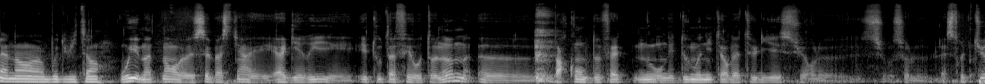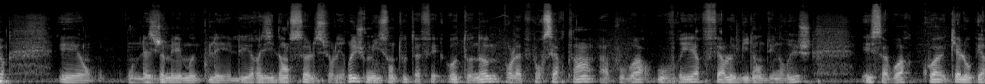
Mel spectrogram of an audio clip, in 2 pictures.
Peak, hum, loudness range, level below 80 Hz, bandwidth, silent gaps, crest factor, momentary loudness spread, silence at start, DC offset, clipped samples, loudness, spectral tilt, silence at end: -2 dBFS; none; 6 LU; -54 dBFS; 19 kHz; none; 20 dB; 11 LU; 0 s; under 0.1%; under 0.1%; -23 LUFS; -5.5 dB/octave; 0 s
